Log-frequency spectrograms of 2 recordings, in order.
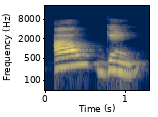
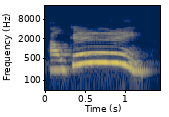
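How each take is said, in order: First: Alguém split into AL and GUÉM, louder; syllable-by-syllable demo. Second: Alguém with GUÉM stretched long and high; stressed syllable demo. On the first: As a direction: pull Alguém apart into two separate syllables. (Alguém silabado, AL, GUÉM, com voz mais forte) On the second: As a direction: hold the last syllable of Alguém, pitched up. (Alguém com GUÉM alongado e bem agudo) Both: Shown as a demonstration. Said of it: "Oxítono".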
